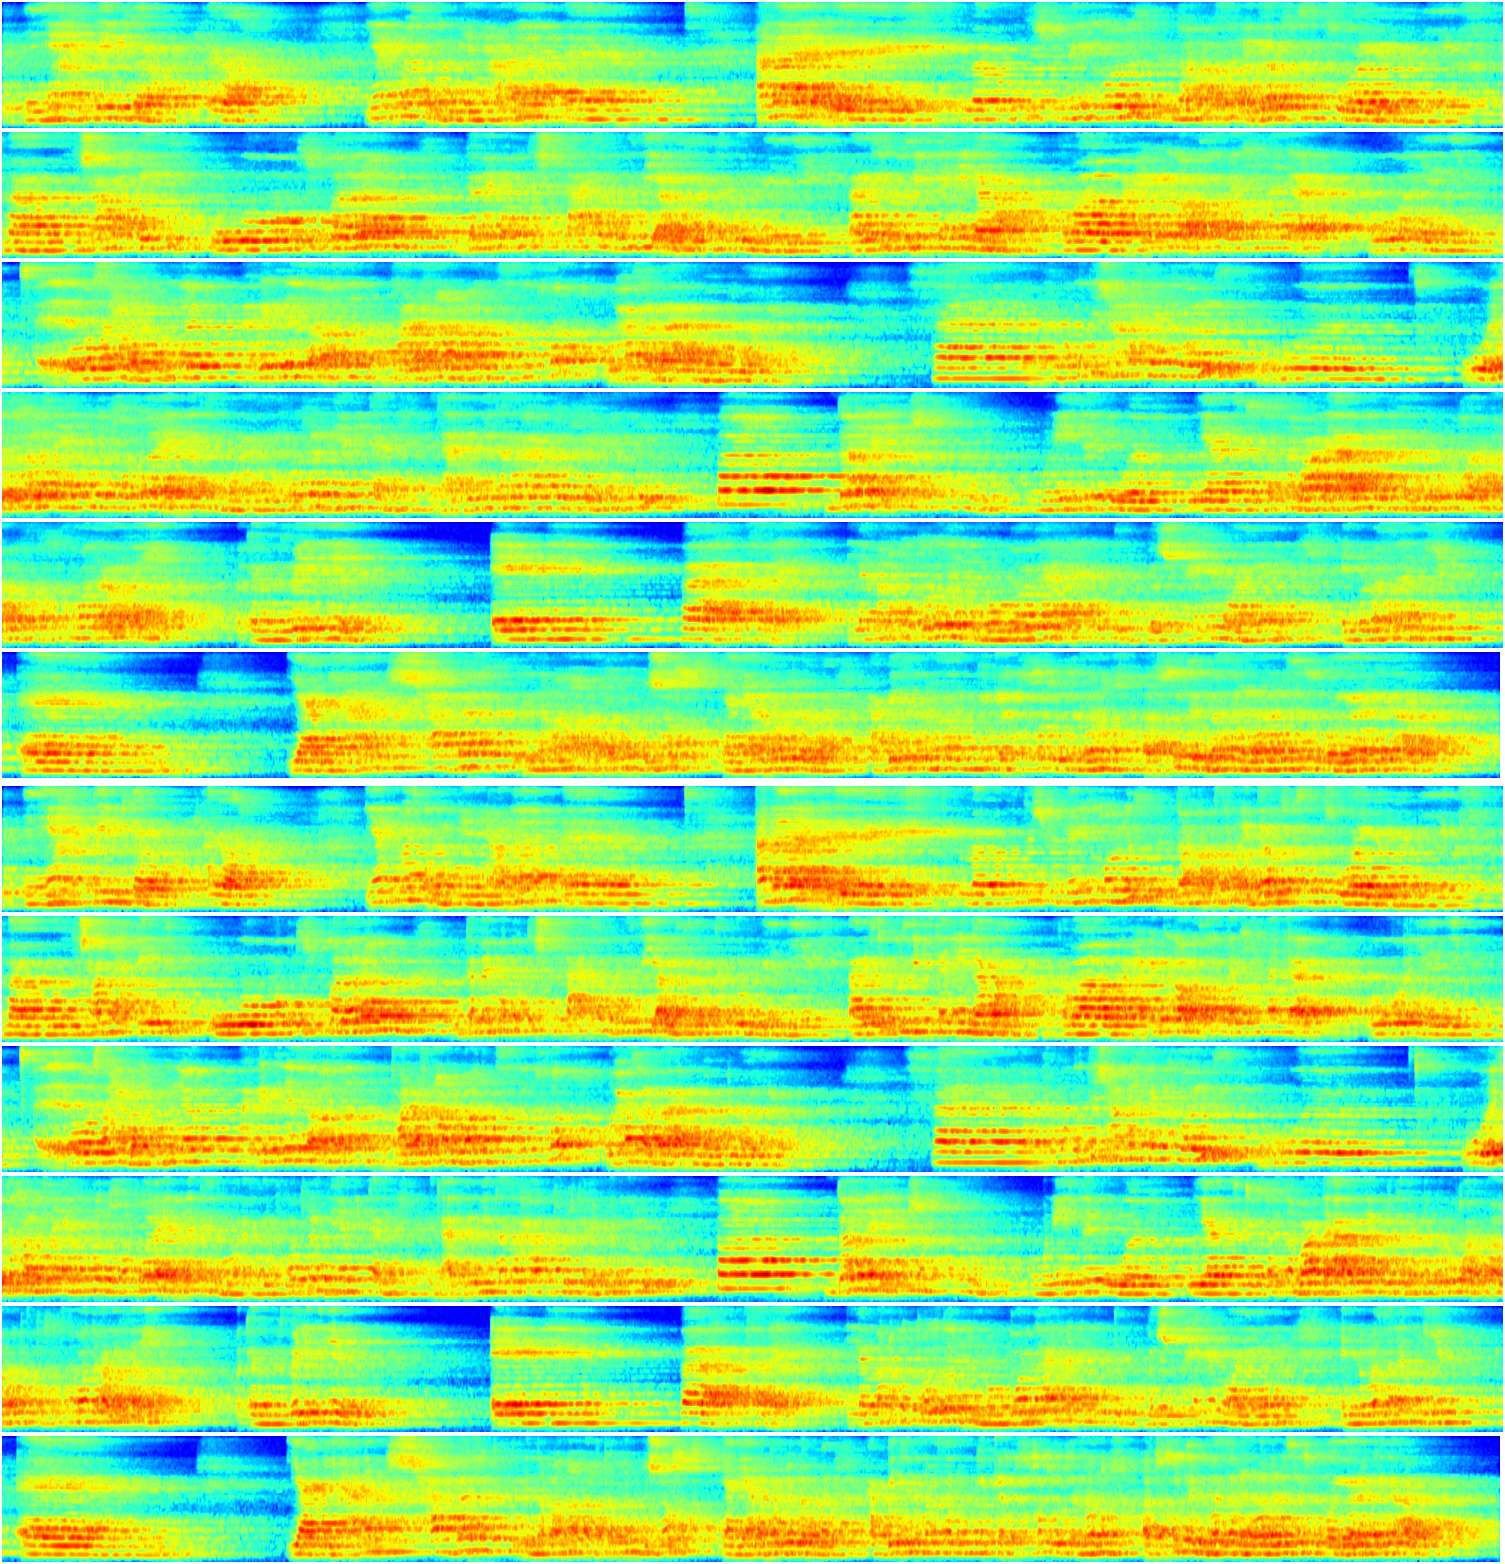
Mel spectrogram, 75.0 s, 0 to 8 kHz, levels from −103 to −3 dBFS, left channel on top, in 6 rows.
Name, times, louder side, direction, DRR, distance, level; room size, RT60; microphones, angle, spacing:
voice 1, 0.2-2.2 2.6-21.0 21.3-24.8 25.3-31.5 32.2-32.3 32.6-36.5 37.2-43.2 43.5-45.8 46.1-51.4 52.0-53.0 54.1-55.0 55.7-56.7 57.1-62.2 62.7-64.4 64.9-74.4, right 1 dB, 35° right, -7 dB, 1.6 m, -21 dB
8.3 x 4.1 x 4.7 m, 2.5 s
head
